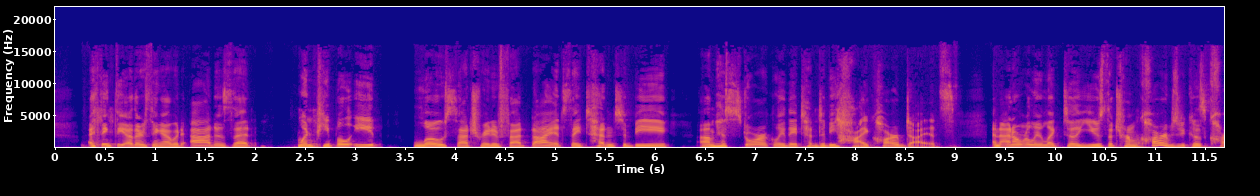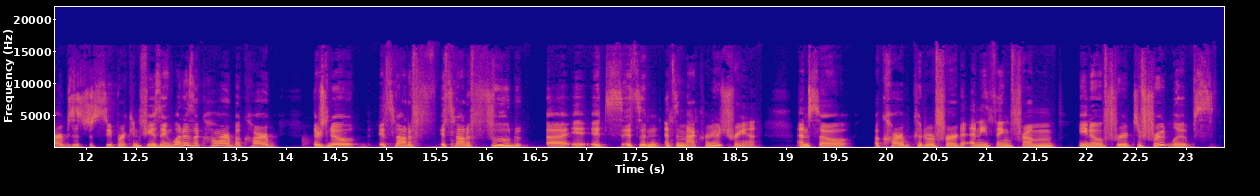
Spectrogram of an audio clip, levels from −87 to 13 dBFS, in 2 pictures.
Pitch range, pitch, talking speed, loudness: 180-235 Hz, 200 Hz, 215 wpm, -20 LUFS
